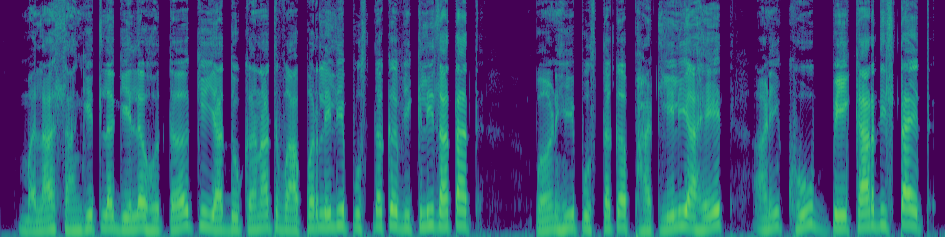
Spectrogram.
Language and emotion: Marathi, disgusted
